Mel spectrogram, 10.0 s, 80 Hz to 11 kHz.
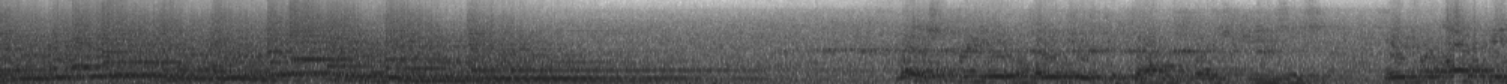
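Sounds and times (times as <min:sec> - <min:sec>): church organ chord: 0:00.0 - 0:08.3.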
